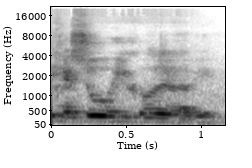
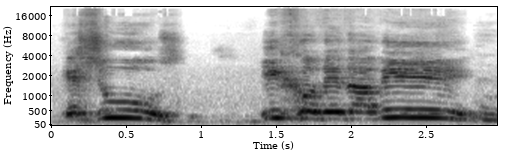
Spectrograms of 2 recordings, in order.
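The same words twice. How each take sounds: First: Said in the usual way. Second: "Jesús, hijo de David" cried out high, loud and slow; loud pleading cry. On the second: Shown as a demonstration. Preacher demonstrating Bartimeo's cry, high, loud, slow. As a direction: call "Jesús, hijo de David" like a desperate blind beggar. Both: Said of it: "Pero no decía así".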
